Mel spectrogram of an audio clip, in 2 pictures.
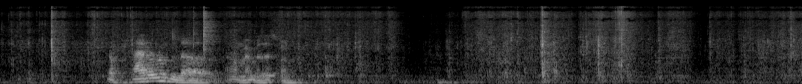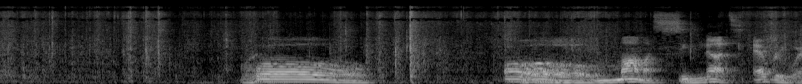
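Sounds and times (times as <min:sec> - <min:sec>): gift wrap crinkling: 0:00.0 - 0:16.0
person speaking: 0:10.4 - 0:11.9, 0:13.0 - 0:16.0.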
